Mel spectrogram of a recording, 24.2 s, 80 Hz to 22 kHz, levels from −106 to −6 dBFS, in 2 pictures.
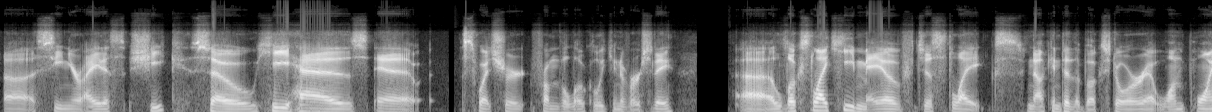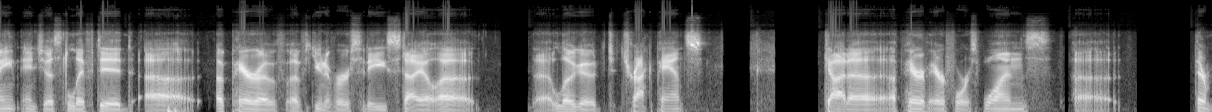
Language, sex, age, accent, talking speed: English, male, 30-49, American, 130 wpm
